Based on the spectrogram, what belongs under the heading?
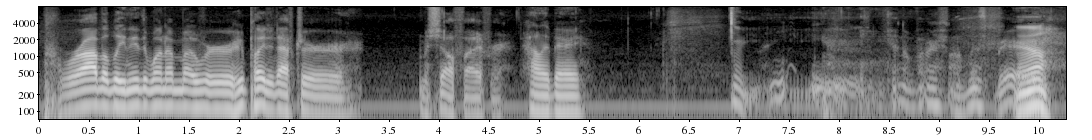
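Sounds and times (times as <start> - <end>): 
speech: 0.2 - 3.2, 3.8 - 5.5, 6.9 - 10.2
person imitating a big cat growl: 6.9 - 8.6.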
